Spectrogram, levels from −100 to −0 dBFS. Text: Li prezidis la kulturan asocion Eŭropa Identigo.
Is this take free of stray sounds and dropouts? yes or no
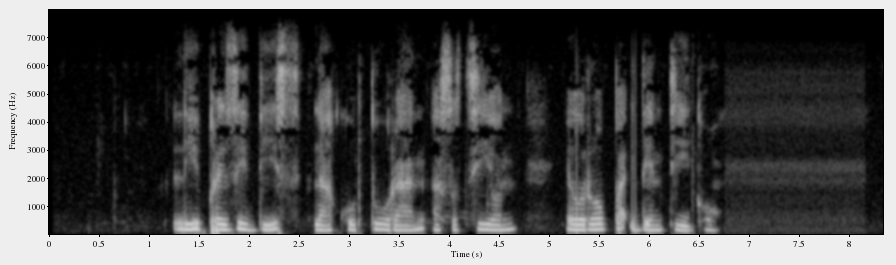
yes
